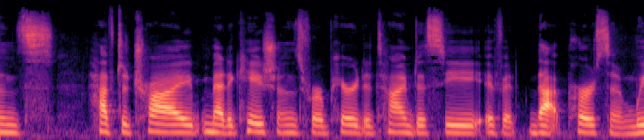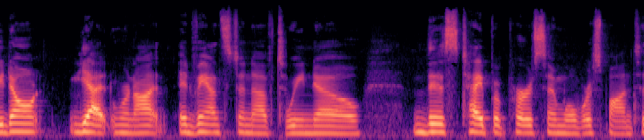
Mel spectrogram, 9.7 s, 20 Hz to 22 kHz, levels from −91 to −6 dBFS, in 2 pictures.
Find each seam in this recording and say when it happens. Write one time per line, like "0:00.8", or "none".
0:03.9
0:06.1
0:07.0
